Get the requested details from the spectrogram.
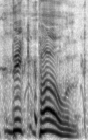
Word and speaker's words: Dick Pole: Hur uttalar du på? Är det inte Dick Paul? – Eller är det Paul? – Paul. – Dick Paul. – Dick Paul. Okej.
